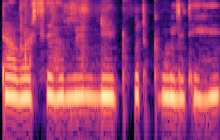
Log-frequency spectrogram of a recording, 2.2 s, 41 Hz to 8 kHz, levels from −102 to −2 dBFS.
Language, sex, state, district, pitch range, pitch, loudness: Hindi, female, Uttar Pradesh, Jyotiba Phule Nagar, 210-220 Hz, 215 Hz, -18 LUFS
